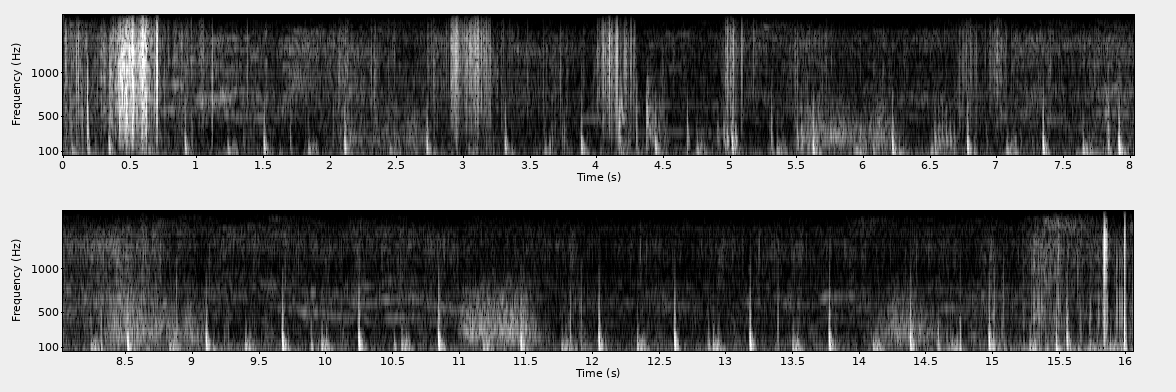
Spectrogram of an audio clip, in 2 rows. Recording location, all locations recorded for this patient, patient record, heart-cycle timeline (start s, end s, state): pulmonary valve (PV)
aortic valve (AV)+pulmonary valve (PV)+tricuspid valve (TV)+mitral valve (MV)
#Age: Child
#Sex: Female
#Height: 136.0 cm
#Weight: 18.5 kg
#Pregnancy status: False
#Murmur: Absent
#Murmur locations: nan
#Most audible location: nan
#Systolic murmur timing: nan
#Systolic murmur shape: nan
#Systolic murmur grading: nan
#Systolic murmur pitch: nan
#Systolic murmur quality: nan
#Diastolic murmur timing: nan
#Diastolic murmur shape: nan
#Diastolic murmur grading: nan
#Diastolic murmur pitch: nan
#Diastolic murmur quality: nan
#Outcome: Abnormal
#Campaign: 2015 screening campaign
0.00	1.00	unannotated
1.00	1.21	diastole
1.21	1.34	S1
1.34	1.50	systole
1.50	1.60	S2
1.60	1.84	diastole
1.84	1.94	S1
1.94	2.10	systole
2.10	2.24	S2
2.24	2.46	diastole
2.46	2.52	S1
2.52	2.68	systole
2.68	2.82	S2
2.82	3.08	diastole
3.08	3.14	S1
3.14	3.30	systole
3.30	3.38	S2
3.38	3.62	diastole
3.62	3.70	S1
3.70	3.84	systole
3.84	3.96	S2
3.96	4.16	diastole
4.16	4.26	S1
4.26	4.42	systole
4.42	4.52	S2
4.52	4.76	diastole
4.76	4.82	S1
4.82	4.96	systole
4.96	5.10	S2
5.10	5.32	diastole
5.32	5.42	S1
5.42	5.60	systole
5.60	5.74	S2
5.74	5.94	diastole
5.94	6.06	S1
6.06	6.20	systole
6.20	6.34	S2
6.34	6.49	diastole
6.49	6.62	S1
6.62	6.74	systole
6.74	6.88	S2
6.88	7.08	diastole
7.08	7.20	S1
7.20	7.30	systole
7.30	7.42	S2
7.42	7.64	diastole
7.64	7.76	S1
7.76	7.88	systole
7.88	8.02	S2
8.02	8.24	diastole
8.24	8.38	S1
8.38	8.50	systole
8.50	8.64	S2
8.64	8.84	diastole
8.84	8.96	S1
8.96	9.08	systole
9.08	9.22	S2
9.22	9.38	diastole
9.38	9.52	S1
9.52	9.66	systole
9.66	9.78	S2
9.78	9.96	diastole
9.96	10.08	S1
10.08	10.20	systole
10.20	10.32	S2
10.32	10.52	diastole
10.52	10.66	S1
10.66	10.80	systole
10.80	10.96	S2
10.96	11.14	diastole
11.14	11.30	S1
11.30	11.44	systole
11.44	11.58	S2
11.58	11.78	diastole
11.78	11.90	S1
11.90	12.00	systole
12.00	12.12	S2
12.12	12.32	diastole
12.32	12.44	S1
12.44	12.58	systole
12.58	12.70	S2
12.70	12.88	diastole
12.88	13.04	S1
13.04	13.14	systole
13.14	13.26	S2
13.26	13.50	diastole
13.50	13.62	S1
13.62	13.76	systole
13.76	13.88	S2
13.88	14.10	diastole
14.10	14.24	S1
14.24	14.34	systole
14.34	14.48	S2
14.48	14.66	diastole
14.66	14.82	S1
14.82	14.96	systole
14.96	15.08	S2
15.08	16.06	unannotated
